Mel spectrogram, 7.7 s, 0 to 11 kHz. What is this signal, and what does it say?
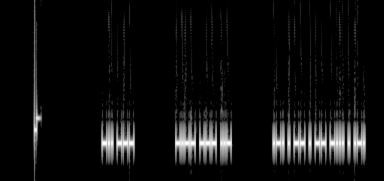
Morse code, heard as a keyed tone, about 40 wpm, 700 Hz. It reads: DO YOU REMEMBER
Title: 4x Word-Spacing - Sentences from Top 400 Words - 40wpm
